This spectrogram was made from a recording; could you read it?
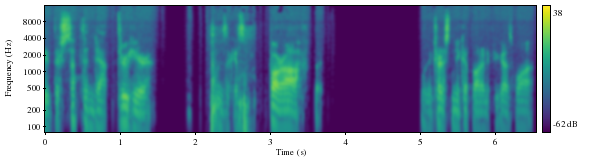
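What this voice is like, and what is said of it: Stealthy voice. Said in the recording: “I say that in my stealthy voice.”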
